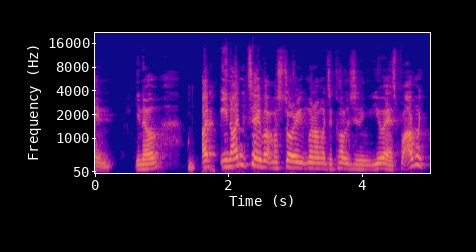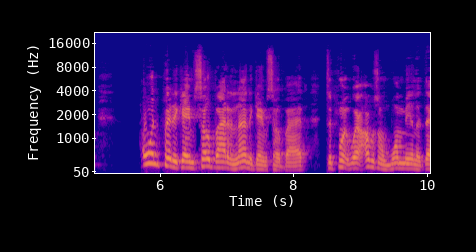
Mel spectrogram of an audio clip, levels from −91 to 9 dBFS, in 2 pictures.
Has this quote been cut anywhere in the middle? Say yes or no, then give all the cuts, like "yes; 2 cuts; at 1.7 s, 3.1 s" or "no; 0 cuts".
no; 0 cuts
